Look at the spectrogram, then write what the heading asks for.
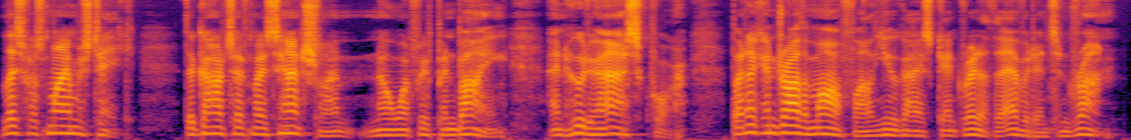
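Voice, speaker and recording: A man's voice: medium pitch, animated, brisk, fairly bright tone, natural voice. A man voicing a determined, self-sacrificing young male runaway in a fantasy audiobook, urgent and insistent. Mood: resolute.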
